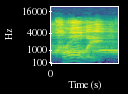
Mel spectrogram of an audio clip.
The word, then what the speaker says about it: Crowley: of aleister crowley and his family name may be pronounced crawly but i say crowley as ozzy osbourne did in his song to keep this film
